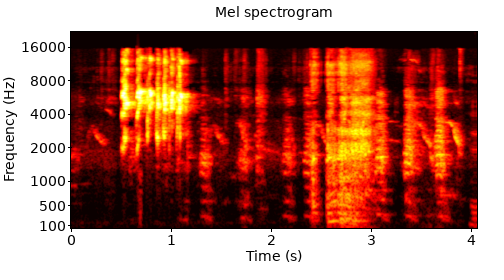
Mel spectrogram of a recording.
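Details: Caged pet lovebirds, one suffering an eye infection, beside a swing their owner built; a quick flurry of shrill chirps, then a harsher rasping burst and several short squeaky notes.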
